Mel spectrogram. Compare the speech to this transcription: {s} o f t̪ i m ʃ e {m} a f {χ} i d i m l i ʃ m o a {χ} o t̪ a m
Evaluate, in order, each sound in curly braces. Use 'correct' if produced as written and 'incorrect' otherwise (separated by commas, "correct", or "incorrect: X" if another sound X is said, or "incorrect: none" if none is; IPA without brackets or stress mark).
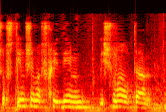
incorrect: ʃ, correct, correct, incorrect: none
